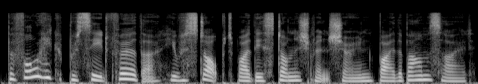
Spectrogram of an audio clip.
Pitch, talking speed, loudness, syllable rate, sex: 195 Hz, 190 wpm, -17 LUFS, 5.6 syllables/s, female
